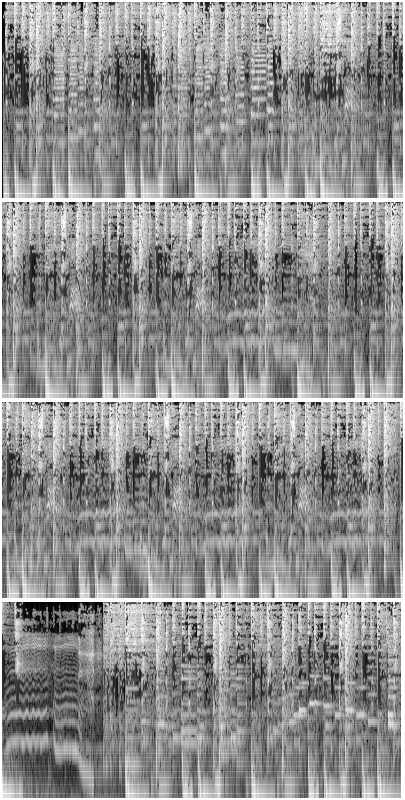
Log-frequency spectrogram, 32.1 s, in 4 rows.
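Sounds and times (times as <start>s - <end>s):
hip hop beat: 0.0s - 24.9s, 26.2s - 32.0s.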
